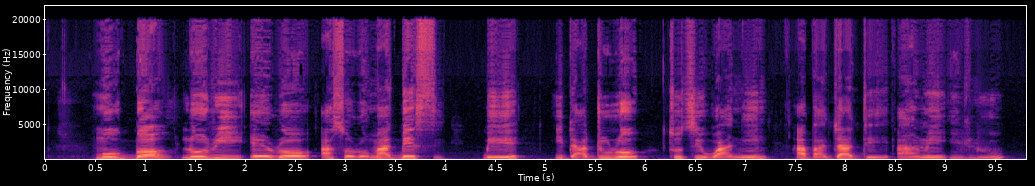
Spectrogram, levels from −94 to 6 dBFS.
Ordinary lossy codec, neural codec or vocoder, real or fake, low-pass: none; none; real; none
